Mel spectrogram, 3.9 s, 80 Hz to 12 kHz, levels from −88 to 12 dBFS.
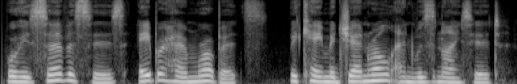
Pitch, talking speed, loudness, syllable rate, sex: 195 Hz, 170 wpm, -15 LUFS, 5.9 syllables/s, female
